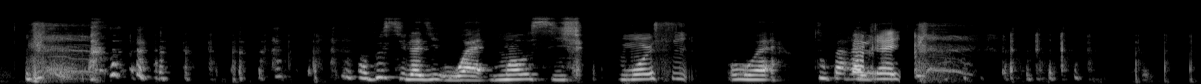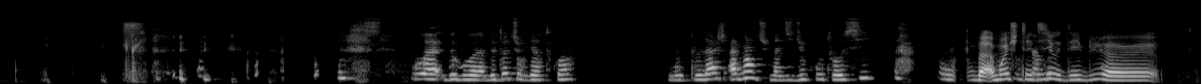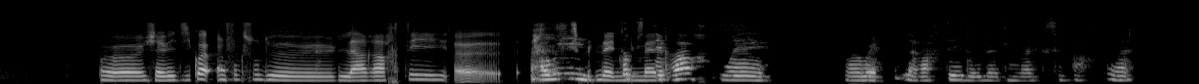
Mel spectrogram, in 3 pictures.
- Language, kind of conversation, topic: French, unstructured, Préférez-vous la beauté des animaux de compagnie ou celle des animaux sauvages ?
- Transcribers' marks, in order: laugh; put-on voice: "Ouais, moi aussi"; laugh; laugh; chuckle; unintelligible speech; chuckle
